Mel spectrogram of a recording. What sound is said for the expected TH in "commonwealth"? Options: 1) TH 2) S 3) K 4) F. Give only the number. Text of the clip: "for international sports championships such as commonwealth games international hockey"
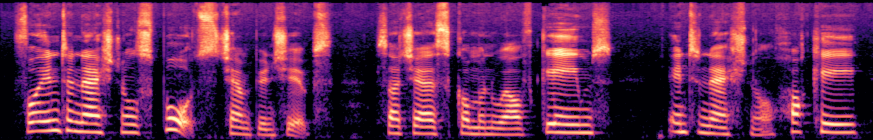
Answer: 1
